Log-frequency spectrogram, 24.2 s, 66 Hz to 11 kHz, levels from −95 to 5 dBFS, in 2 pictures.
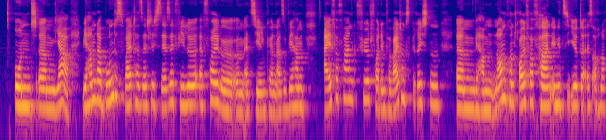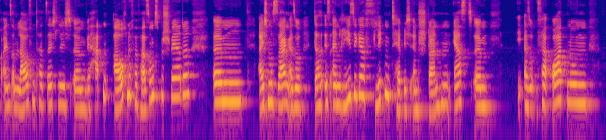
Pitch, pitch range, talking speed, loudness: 240 Hz, 220-260 Hz, 140 wpm, -19 LUFS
